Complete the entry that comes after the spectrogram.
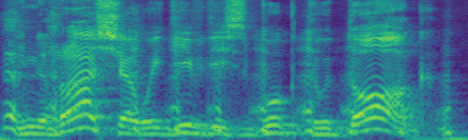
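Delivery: put-on thick Russian accent, slow and ominous; heavy mock Russian accent; heavy russian accent menace. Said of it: "that was a German accent".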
